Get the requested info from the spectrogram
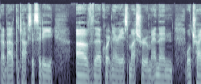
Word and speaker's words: Cortinarius: Cortinarius, the mushroom, has the toxin arelanine that causes renal toxicity, because Cortinarius rhymes with Sagittarius,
